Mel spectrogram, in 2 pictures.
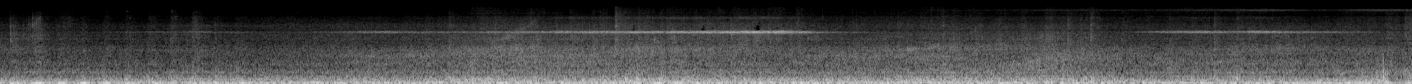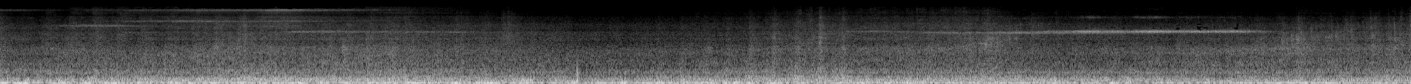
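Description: Empty steel gondola cars of a Norfolk Southern freight train rolling past: a steady low rumble of wheels on rail, with a high-pitched wheel squeal coming and going several times.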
